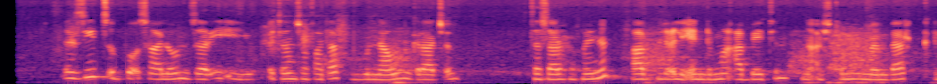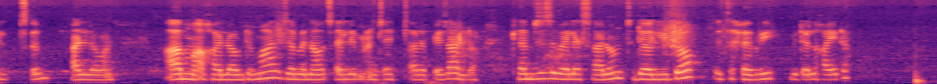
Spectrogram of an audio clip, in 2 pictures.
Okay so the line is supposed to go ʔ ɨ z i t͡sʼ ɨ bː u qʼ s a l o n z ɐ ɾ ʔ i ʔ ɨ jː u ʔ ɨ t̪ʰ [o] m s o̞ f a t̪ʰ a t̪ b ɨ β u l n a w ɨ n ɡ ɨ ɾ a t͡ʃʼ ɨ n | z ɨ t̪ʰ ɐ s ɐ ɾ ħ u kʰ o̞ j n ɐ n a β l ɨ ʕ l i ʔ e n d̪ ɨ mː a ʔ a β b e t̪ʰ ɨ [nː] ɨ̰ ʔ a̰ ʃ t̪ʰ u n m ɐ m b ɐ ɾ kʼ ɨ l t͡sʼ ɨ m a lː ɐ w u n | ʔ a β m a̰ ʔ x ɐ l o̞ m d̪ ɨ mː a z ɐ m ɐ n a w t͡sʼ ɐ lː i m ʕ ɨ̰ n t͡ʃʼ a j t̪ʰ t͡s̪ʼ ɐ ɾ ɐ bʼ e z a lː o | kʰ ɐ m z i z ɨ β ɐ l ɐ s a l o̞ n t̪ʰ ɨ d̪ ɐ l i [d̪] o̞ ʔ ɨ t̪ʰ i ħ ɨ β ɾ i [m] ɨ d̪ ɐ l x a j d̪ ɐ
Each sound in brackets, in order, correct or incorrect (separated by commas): correct, correct, correct, correct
